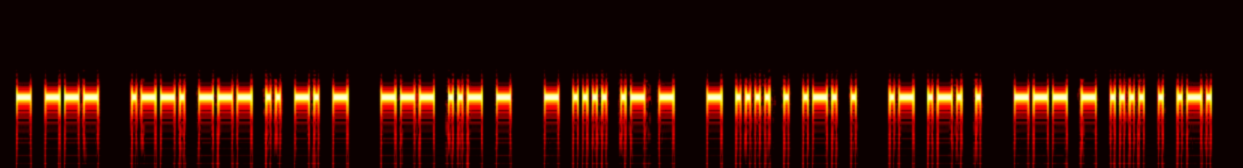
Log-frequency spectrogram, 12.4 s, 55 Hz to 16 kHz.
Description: Morse code, heard as a keyed tone, about 25 wpm, 600 Hz. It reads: TO POINT OUT THAT THERE ARE OTHER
